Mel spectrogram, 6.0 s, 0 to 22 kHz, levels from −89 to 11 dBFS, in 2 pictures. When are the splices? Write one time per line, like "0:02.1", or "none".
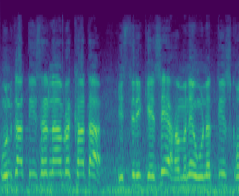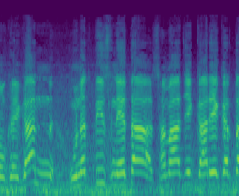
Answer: none

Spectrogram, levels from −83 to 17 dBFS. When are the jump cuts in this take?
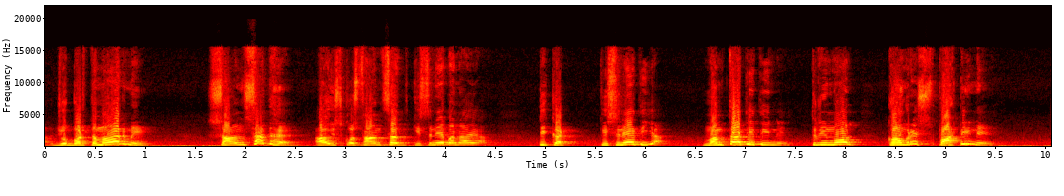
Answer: none

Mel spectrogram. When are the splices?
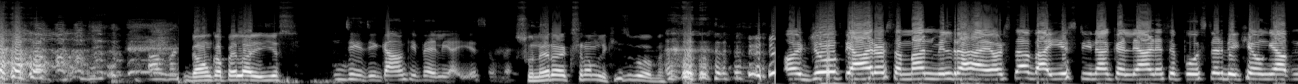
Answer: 0:01.8
0:07.8

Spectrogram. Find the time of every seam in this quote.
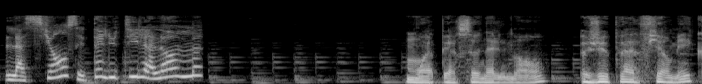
0:02.1
0:03.9

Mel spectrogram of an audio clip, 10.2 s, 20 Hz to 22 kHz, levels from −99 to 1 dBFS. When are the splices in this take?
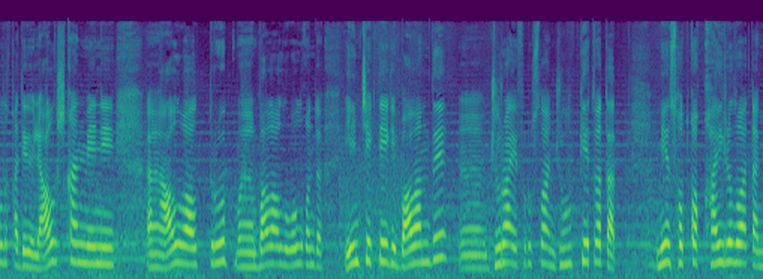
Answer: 0:04.4

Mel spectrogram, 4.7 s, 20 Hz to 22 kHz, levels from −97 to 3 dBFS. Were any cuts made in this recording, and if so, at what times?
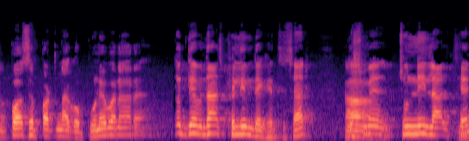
0:01.7

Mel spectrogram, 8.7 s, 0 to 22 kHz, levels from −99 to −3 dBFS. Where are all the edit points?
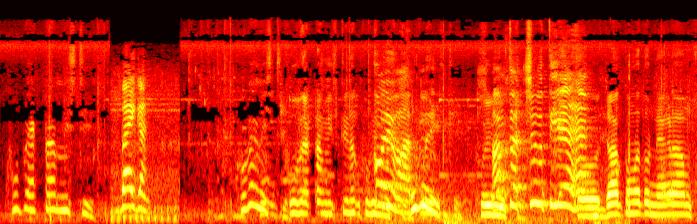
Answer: none

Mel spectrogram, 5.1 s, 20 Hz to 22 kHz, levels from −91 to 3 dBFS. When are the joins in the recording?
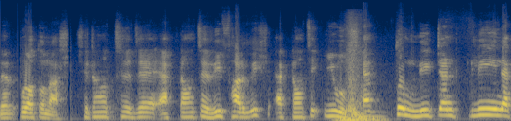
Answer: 0:03.6

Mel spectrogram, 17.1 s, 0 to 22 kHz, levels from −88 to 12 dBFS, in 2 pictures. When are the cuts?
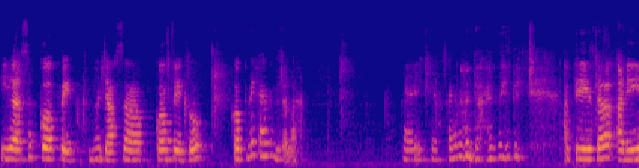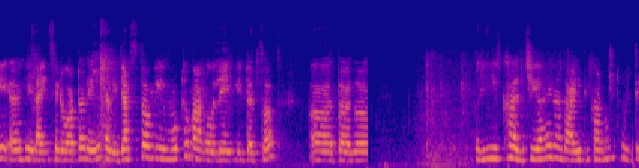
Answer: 0:13.4

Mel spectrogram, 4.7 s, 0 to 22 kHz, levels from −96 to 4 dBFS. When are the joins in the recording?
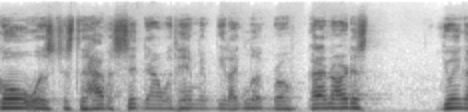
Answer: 0:03.0

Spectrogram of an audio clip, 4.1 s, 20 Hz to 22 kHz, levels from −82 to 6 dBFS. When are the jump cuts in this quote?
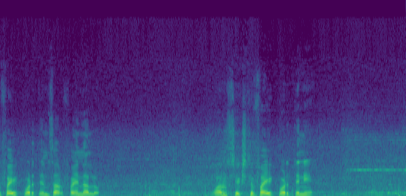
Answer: none

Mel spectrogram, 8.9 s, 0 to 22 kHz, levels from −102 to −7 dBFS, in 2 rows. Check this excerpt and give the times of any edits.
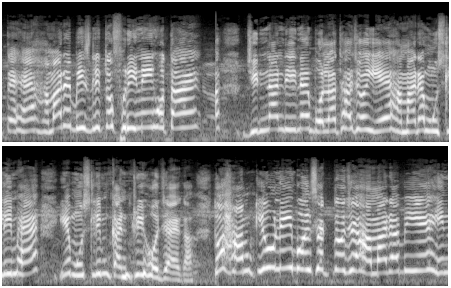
0:02.3

